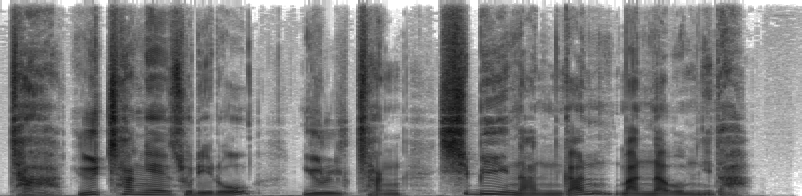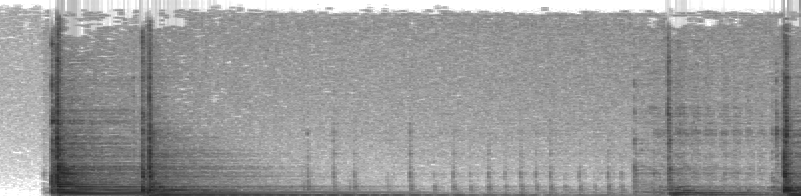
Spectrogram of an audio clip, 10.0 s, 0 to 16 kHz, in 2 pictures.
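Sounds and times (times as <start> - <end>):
low plucked string note: 5.4 - 8.5.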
